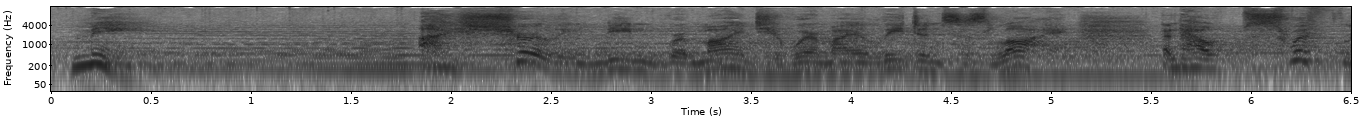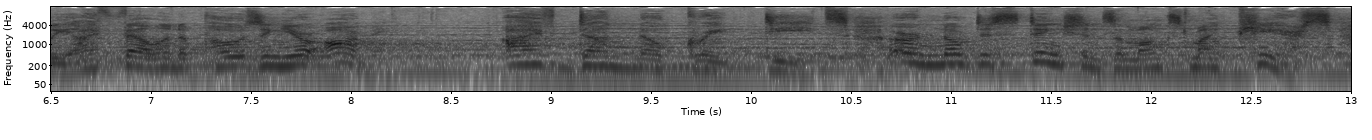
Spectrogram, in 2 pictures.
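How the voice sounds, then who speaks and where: A man playing a haughty, theatrical young sorcerer lord in a video game, bitter and hungry for his mother's praise. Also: fairly high pitch. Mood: sullen, defeated. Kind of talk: video game cutscene acting. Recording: echoey, background music behind.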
